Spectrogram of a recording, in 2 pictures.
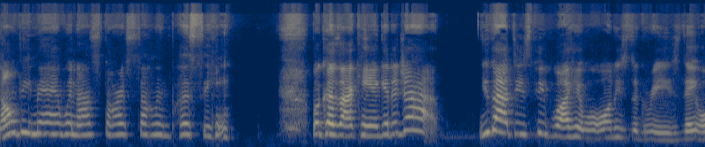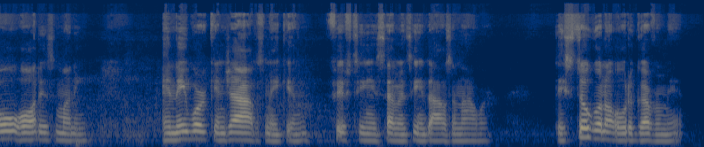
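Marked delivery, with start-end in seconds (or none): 0.0-4.4 mock full-on high screaming outburst. Retelling a young girl's TikTok video: imitating someone screaming. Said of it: "she was screaming".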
